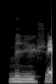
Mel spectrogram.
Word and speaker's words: Mnuchin: And how do you pronounce his name? Mnuchin. Oh yeah, Mnuchin.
